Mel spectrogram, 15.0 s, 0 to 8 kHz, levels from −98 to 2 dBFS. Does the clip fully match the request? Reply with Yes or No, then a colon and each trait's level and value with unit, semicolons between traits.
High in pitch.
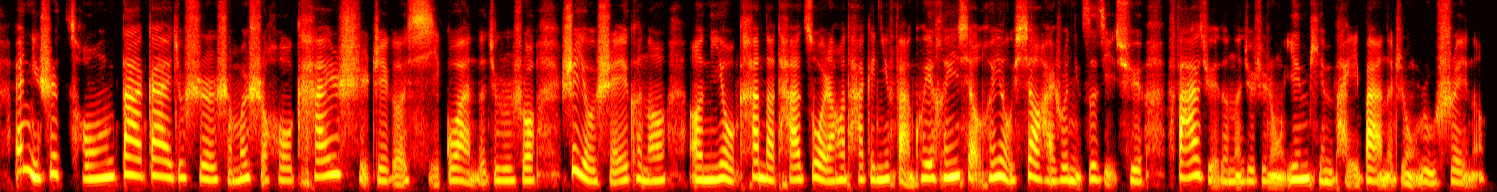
Yes: high, 205 Hz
